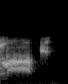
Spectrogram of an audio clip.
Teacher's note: And for example, in English, if you say the name Mark, the R is almost silent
